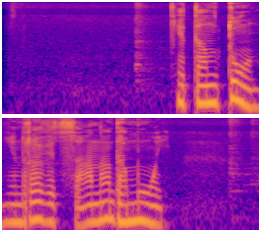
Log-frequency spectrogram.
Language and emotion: Russian, angry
